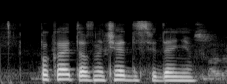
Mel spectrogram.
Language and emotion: Russian, neutral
